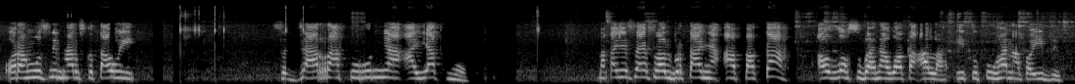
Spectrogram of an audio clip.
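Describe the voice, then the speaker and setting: A woman's voice: high voice, normal speed, pauses often, sharp tone, a little hiss or hum. A woman pastor preaching on a livestream, confrontational and firing off rhetorical questions.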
